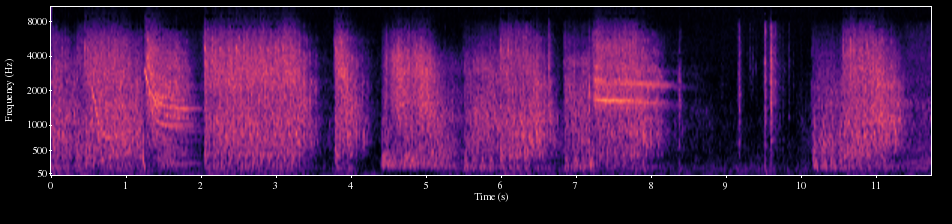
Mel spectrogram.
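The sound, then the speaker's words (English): Heavy machine gun fire sprays an arriving Land Rover and pins down swarming guards: loud, rapid bursts of rattling shots separated by short pauses, with booming impacts in between. “When another Land Rover arrives, Mike sprays it with his machine gun. Guards swarm toward the fugitives, but Lewis pins them down with heavy fire.”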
